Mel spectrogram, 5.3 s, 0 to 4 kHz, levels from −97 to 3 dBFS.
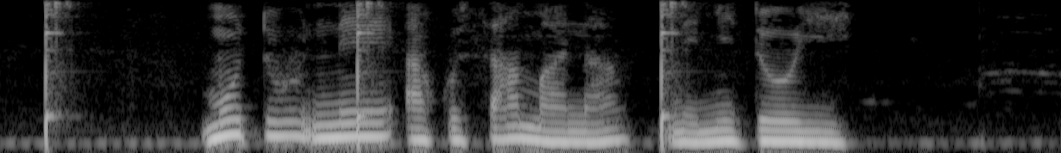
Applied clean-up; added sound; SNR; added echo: none; Dishes, pots, and pans; 12 dB; none.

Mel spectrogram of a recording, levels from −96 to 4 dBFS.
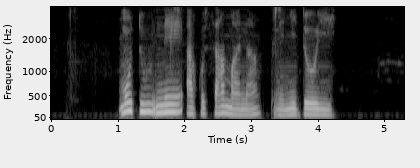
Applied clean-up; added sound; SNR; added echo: neural separator model SepFormer WHAM!.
